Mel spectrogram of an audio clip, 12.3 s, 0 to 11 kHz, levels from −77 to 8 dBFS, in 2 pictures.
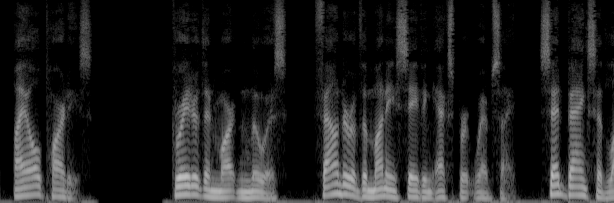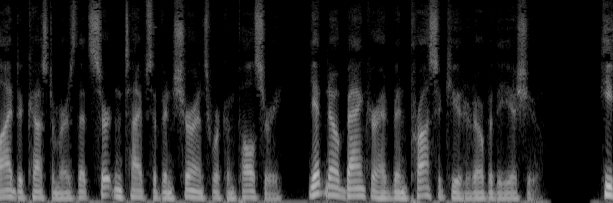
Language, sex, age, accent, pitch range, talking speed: English, male, 50-69, American, 90-120 Hz, 175 wpm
